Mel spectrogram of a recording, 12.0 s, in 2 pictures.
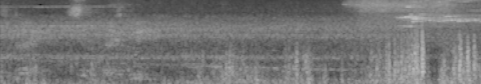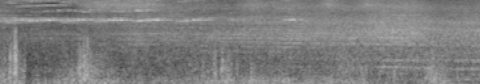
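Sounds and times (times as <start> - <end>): train rumble: 0.0 - 12.0
thin high wheel squeal: 4.8 - 8.7.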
